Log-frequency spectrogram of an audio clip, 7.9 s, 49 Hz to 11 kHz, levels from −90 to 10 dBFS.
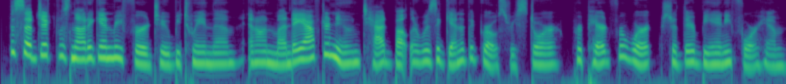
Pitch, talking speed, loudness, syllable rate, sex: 205 Hz, 230 wpm, -21 LUFS, 6.3 syllables/s, female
